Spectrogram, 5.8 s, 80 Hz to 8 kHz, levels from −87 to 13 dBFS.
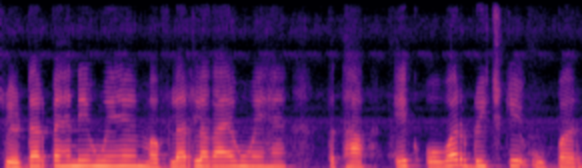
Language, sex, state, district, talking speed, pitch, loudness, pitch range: Hindi, female, Chhattisgarh, Raipur, 145 wpm, 220 Hz, -16 LUFS, 205-230 Hz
